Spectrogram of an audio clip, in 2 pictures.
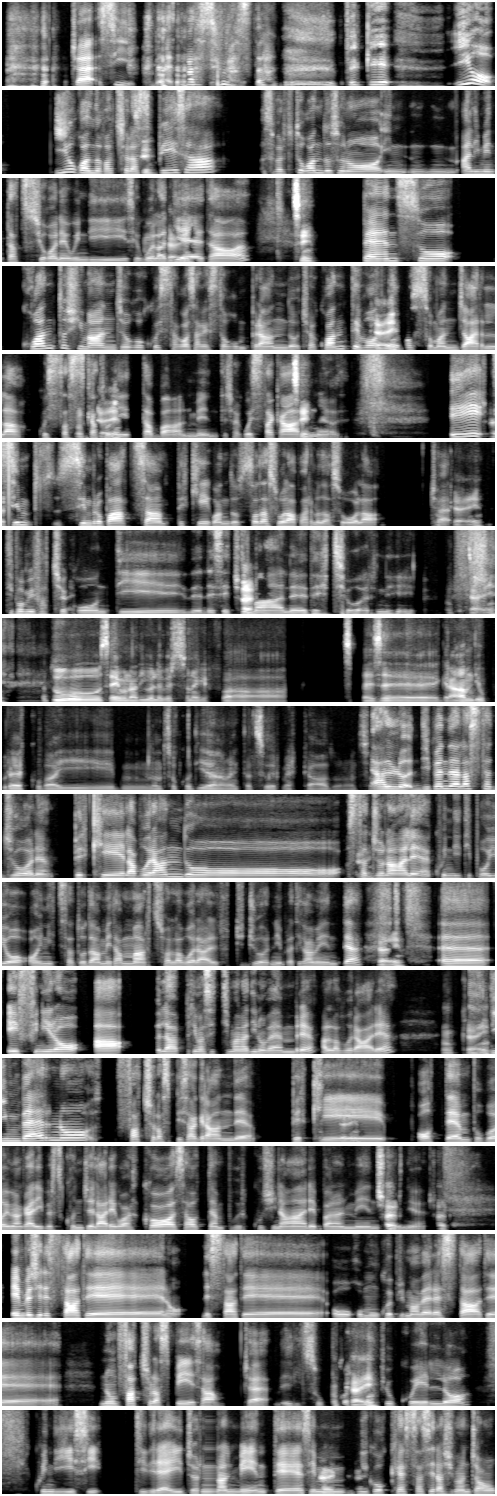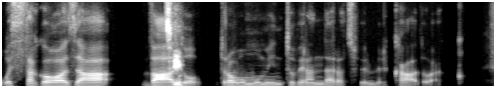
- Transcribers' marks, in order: chuckle; laughing while speaking: "seba sembra stra"; other background noise; laughing while speaking: "giorni"; drawn out: "lavorando"
- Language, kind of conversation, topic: Italian, unstructured, Se potessi leggere la mente delle persone per un giorno, come useresti questa capacità?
